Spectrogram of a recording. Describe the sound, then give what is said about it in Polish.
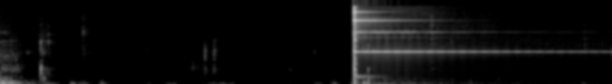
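A single bright ding from a small bell after a moment of near silence, its clear tone ringing on and slowly fading with a gentle shimmering pulse. “Tak trochę się spóźniłem z tym dzwoneczkiem.”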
